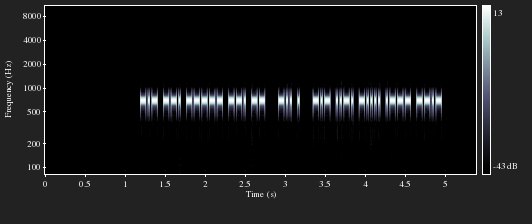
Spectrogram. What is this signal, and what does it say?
Morse code, heard as a keyed tone, about 50 wpm, 700 Hz. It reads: KG0GM DE KF6JQ
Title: USA Callsign DE Callsign - 5 Characters - 50wpm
